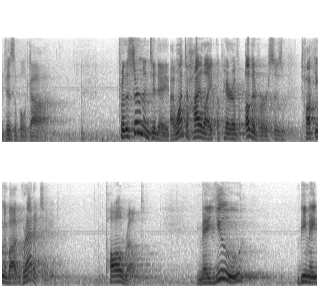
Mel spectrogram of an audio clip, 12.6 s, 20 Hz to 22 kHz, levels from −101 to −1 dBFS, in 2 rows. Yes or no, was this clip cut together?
yes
